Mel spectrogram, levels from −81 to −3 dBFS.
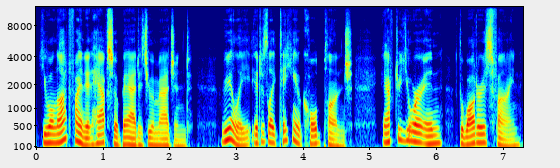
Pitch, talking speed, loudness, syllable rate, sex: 140 Hz, 220 wpm, -18 LUFS, 5.9 syllables/s, male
